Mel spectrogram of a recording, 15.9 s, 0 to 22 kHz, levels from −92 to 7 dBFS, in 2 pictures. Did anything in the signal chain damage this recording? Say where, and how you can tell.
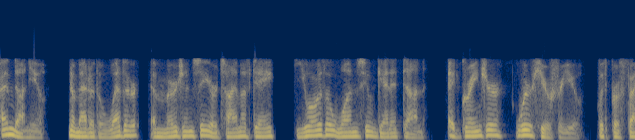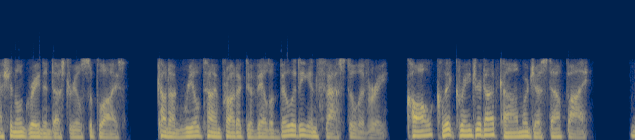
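No, nothing in the chain damaged this speech; it has simply been through the AMR narrowband mobile codec at its 12.2 kbps mode, working the way that phone path normally does.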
